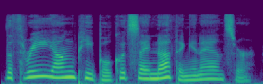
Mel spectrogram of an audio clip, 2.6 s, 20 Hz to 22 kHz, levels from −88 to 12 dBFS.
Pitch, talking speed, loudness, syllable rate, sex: 210 Hz, 205 wpm, -17 LUFS, 4.9 syllables/s, female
